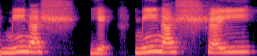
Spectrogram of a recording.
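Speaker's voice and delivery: مینش slow, the ش spread with breath into شعی; breathy shin. Shown as a demonstration. Teacher linking مینش into شعی. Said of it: "مینش کرتے کرتے ہم شعی کریں گے".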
